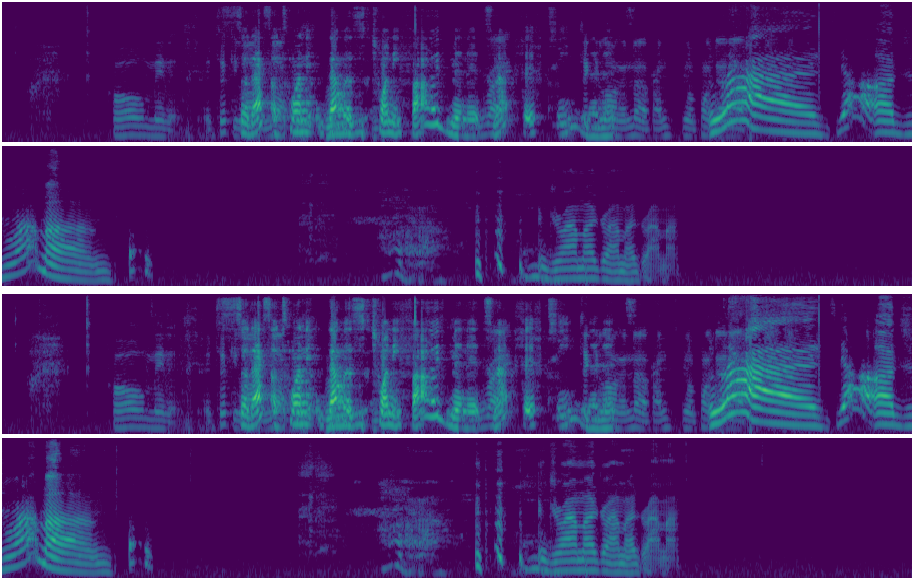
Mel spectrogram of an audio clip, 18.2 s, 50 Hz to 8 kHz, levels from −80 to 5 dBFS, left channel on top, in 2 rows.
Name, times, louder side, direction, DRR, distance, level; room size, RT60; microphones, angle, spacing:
voice 1, 1.1-2.8 4.7-5.2 5.8-7.5, right 2 dB, 25° right, 1.6 m, -46 dB
voice 2, 2.3-6.1 12.9-13.5, right 3 dB, 65° right, 1.2 m, -31 dB
voice 3, 3.2-3.6 7.1-10.2 10.5-10.6 14.0-14.1 14.5-15.9, right 5 dB, 85° right, 0.7 m, -32 dB
head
